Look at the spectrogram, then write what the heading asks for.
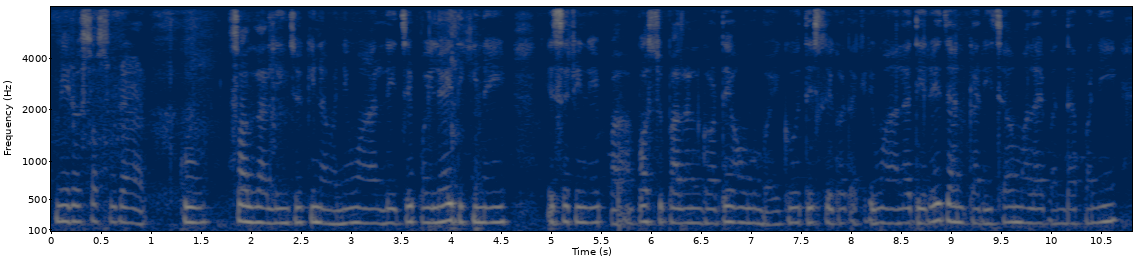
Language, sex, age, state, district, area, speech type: Nepali, female, 30-45, West Bengal, Jalpaiguri, urban, spontaneous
